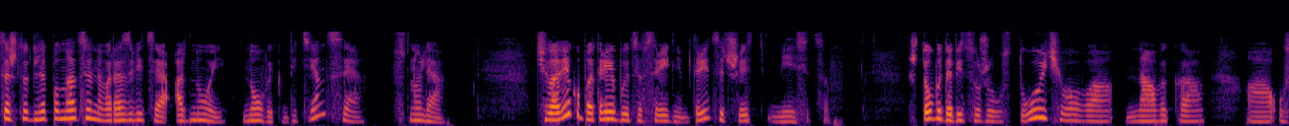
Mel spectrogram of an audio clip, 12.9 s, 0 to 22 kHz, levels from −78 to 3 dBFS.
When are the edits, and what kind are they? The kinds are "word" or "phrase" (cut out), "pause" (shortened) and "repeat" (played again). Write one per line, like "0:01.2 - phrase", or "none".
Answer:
none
